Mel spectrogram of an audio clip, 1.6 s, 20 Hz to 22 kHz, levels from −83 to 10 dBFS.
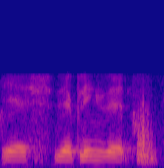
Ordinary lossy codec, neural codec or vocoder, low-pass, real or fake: MP3, 32 kbps; none; 3.6 kHz; real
